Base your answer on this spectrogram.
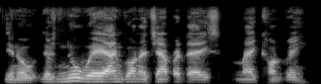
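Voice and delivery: ordinary talk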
